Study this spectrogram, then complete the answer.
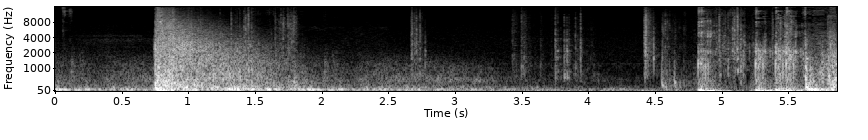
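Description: Counter-Strike gunfire as players spray through smoke at close range in a pro match: a sharp burst opens, followed by rapid crackling volleys of shots, loud and close, with no talk over them.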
